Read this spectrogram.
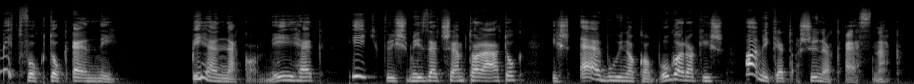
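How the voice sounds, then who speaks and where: A woman's voice: on the low side, big pitch swings, fairly bright tone. A woman voicing an old, wise, grumpy crow in a children's story, with a cawing, lecturing voice.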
